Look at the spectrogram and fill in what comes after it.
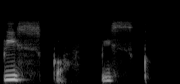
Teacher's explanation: Aspiración de S como una J suave, ¿no? O sea, podemos decir pisco, pisco, una aspiración suave, una I suave.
